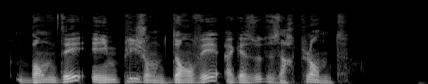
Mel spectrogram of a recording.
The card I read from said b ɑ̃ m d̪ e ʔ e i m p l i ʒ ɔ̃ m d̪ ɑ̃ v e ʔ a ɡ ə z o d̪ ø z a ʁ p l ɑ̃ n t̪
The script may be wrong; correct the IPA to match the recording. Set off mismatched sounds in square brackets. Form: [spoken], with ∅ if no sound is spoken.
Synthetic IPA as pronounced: b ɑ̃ m d̪ e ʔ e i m p l i ʒ ɔ̃ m d̪ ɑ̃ v e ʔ a ɡ [a] z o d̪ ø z a ʁ p l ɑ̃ n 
